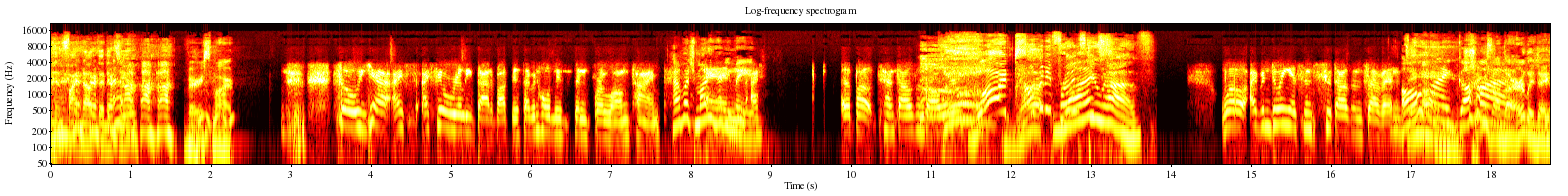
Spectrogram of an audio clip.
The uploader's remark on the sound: The woman on the phone has been waiting for this call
